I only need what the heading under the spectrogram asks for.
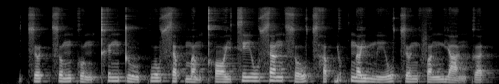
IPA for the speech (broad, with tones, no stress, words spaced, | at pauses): t͡sɵ˨˥t̚sʊ˨˧ŋkʊ˨˩ŋ kʰɪ˧ŋt̪uː˨˩kʷɐ˧w sɐ˨p̚mɐ˨˩m kʰɔː˨jt͡siː˥wsɐ˥ŋ so˨˥wt͡sʰɐ˨p̚jʊ˥k̚n̪ɐ˧j miː˨˥w t͡sɵ˧nfɐ˨˧ŋjaː˨˩ŋkɐ˨˥t̚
